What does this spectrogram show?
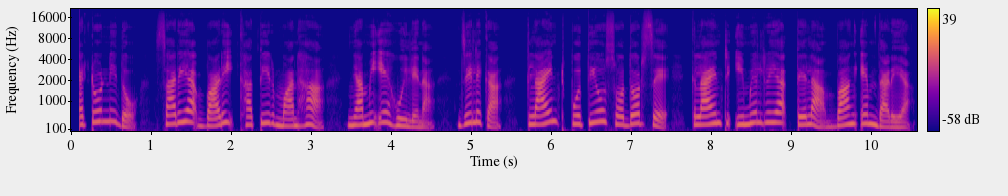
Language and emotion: Santali, neutral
